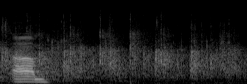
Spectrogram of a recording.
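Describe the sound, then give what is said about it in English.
A voice is heard briefly, then an audience breaks into steady applause celebrating a family's adoption news, a dense wash of many hands clapping at moderate volume that carries on to the end. “And yeah, you can clap for that, that's good.”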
